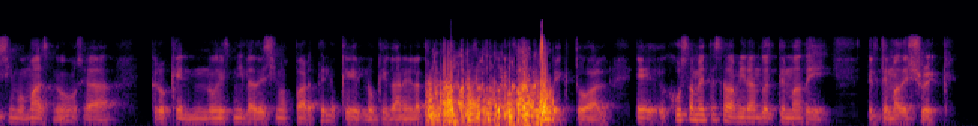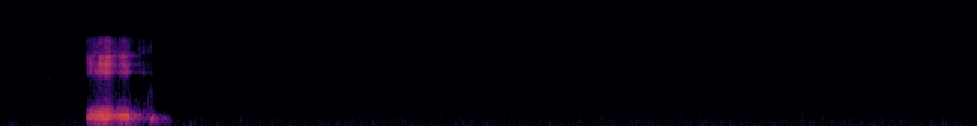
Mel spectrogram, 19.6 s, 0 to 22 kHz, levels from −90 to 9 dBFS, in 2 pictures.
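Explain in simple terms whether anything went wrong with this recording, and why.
From 4.25 to 5.57 s the speech turns into garbled, warbling noise, a codec payload misread: the receiver unpacked the wideband AMR data using the wrong bit layout.

From 7.58 s to the end, the voice sounds thin, bright and hissy, because pre-emphasis was left on: the treble boost added for transmission was never undone.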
